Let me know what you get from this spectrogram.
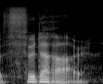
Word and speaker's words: föderal: So stelle ich mir ein Fötus vor, das ist die betonte Silbe, föderal.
